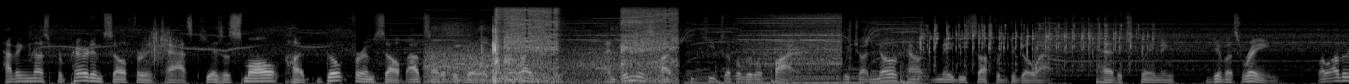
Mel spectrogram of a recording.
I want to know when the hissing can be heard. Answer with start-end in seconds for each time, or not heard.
4.2-6.8.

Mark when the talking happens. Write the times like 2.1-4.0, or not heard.
0.0-13.4.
